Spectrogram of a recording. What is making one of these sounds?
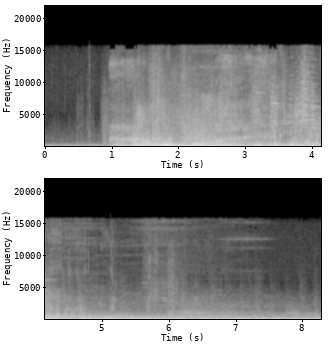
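A large creature screeches and thrashes in a fight.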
